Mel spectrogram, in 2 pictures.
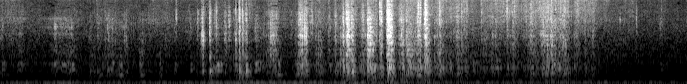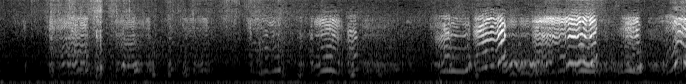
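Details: Fourteen-day-old ferret kits: rustling and patter of movement first, then a run of high, quavering squeaks in the second half, repeated rapidly and unevenly, with a low hum underneath.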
